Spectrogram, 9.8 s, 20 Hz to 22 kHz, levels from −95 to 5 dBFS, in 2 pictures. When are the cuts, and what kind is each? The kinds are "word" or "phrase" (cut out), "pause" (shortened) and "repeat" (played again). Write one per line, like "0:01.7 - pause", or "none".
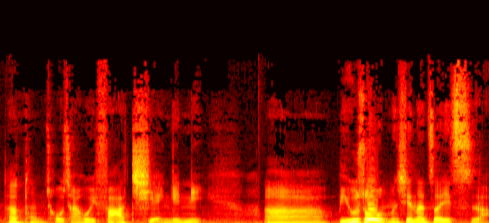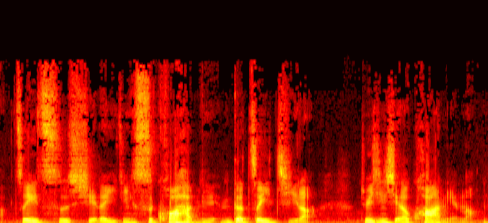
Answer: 0:03.3 - word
